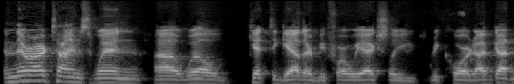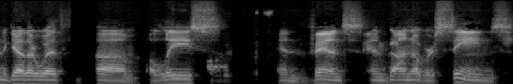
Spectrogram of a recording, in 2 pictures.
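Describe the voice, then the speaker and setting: A man who voice acts, chatting casually in a halting way, pausing to think. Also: fairly low pitch. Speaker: amateur voice actor. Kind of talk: casual panel chat. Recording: dull, lo-fi online stream audio.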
